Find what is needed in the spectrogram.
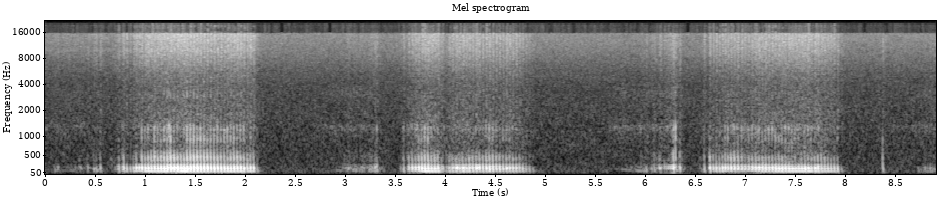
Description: Dog snores sound like purring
